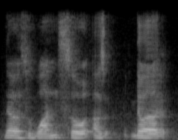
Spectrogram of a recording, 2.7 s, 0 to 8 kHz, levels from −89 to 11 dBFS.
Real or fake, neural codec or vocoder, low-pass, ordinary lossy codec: real; none; 7.2 kHz; none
